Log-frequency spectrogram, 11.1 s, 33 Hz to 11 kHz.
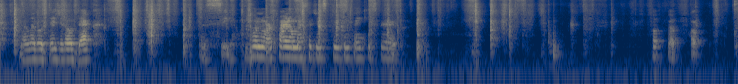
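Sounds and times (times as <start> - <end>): cards flicking and tapping: 0.0 - 1.0, 1.6 - 9.2.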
